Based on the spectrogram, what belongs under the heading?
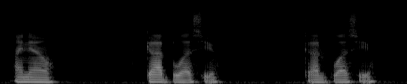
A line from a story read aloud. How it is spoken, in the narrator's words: Miss Harold murmured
